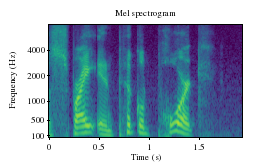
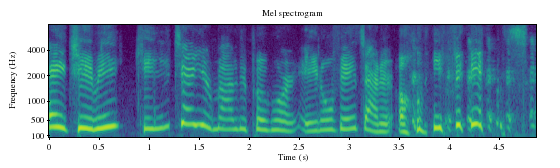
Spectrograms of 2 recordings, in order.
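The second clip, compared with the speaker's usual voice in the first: very high-pitched meme-style voice; 12 semitones higher than usual. Doing the Carl Wheezer meme after the other speaker can't: Carl Wheezer voice. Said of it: "I was gonna do that Carl Weezer meme".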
